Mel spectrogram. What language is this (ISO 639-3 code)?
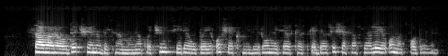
kat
